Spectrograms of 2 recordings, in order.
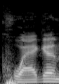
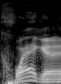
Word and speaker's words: quagga: high-pitched whooping sound that doesn't sound like quagga at all yeah there's no G in there maybe there's another way to pronounce it in South African Dutch that I'm just not understanding but I'm sure it's not that far off from quagga q a g g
